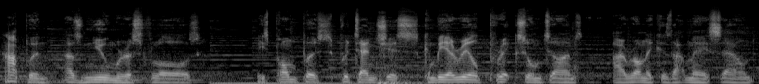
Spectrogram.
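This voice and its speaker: A sarcastic, imperious, middle-aged spymaster in a video game. He speaks in a fairly low voice and a crude, commanding manner. Game music plays clearly behind him. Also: steady tone, measured pace, in a large hall. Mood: sardonic. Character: sardonic, bossy male spymaster, middle-aged.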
